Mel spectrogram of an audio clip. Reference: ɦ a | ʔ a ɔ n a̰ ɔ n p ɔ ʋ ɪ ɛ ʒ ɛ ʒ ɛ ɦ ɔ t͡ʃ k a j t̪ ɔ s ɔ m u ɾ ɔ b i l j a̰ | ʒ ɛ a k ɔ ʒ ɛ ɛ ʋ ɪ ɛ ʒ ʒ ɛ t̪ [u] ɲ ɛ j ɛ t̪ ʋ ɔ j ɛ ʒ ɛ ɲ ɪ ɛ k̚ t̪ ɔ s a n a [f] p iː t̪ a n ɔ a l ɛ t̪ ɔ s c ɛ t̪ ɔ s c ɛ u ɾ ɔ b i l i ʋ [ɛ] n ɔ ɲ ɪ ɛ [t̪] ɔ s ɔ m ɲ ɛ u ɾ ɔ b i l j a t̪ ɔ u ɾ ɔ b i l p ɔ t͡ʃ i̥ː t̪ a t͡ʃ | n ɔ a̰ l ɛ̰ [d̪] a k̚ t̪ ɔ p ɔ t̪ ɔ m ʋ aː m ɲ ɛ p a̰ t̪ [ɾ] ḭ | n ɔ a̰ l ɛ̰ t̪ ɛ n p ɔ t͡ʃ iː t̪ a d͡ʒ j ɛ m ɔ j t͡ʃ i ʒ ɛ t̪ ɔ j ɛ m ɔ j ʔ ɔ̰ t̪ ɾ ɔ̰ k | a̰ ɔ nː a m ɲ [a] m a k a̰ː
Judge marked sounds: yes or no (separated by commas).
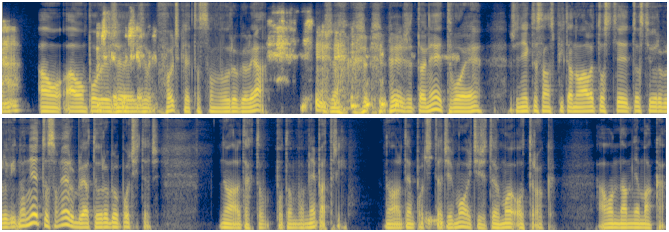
no, no, no, yes, no, yes, yes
